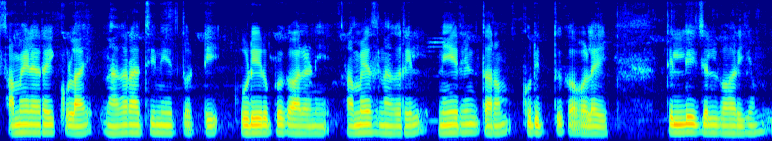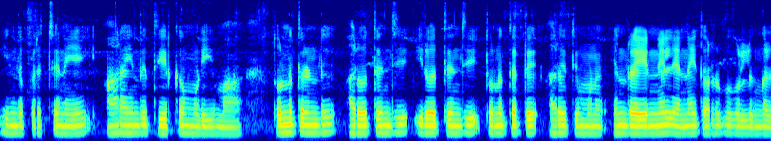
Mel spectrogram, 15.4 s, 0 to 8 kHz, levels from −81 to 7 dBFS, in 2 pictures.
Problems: none marked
